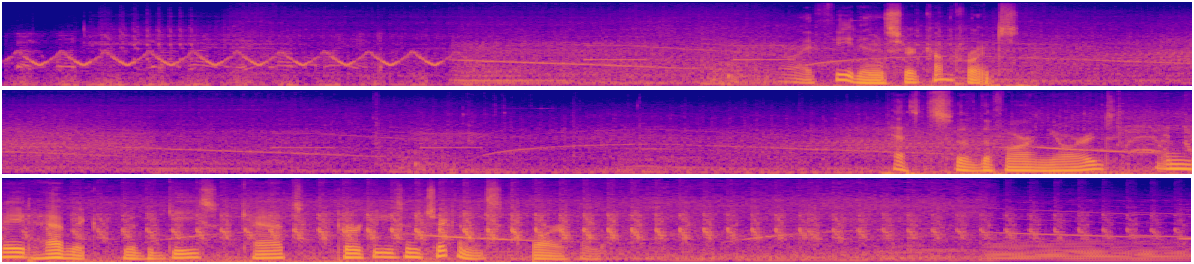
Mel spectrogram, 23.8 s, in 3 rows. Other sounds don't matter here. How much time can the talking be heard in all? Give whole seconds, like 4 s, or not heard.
8 s.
